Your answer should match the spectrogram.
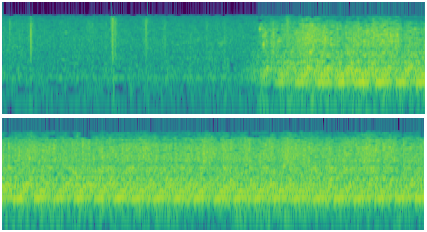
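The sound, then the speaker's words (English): After a few quiet seconds with faint clicks, a motorboat engine roars in and holds a loud, steady, throbbing drone on the water as the boat heads for the mainland. “Run the boat up alongside that old piling and tie her up, Skip.”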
